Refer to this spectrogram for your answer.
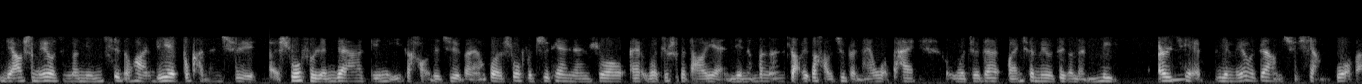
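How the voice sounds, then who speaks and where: Her pitch sits very deep and low for a woman. She talks fairly quickly. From China. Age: middle-aged. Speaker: filmmaker. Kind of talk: interview.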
